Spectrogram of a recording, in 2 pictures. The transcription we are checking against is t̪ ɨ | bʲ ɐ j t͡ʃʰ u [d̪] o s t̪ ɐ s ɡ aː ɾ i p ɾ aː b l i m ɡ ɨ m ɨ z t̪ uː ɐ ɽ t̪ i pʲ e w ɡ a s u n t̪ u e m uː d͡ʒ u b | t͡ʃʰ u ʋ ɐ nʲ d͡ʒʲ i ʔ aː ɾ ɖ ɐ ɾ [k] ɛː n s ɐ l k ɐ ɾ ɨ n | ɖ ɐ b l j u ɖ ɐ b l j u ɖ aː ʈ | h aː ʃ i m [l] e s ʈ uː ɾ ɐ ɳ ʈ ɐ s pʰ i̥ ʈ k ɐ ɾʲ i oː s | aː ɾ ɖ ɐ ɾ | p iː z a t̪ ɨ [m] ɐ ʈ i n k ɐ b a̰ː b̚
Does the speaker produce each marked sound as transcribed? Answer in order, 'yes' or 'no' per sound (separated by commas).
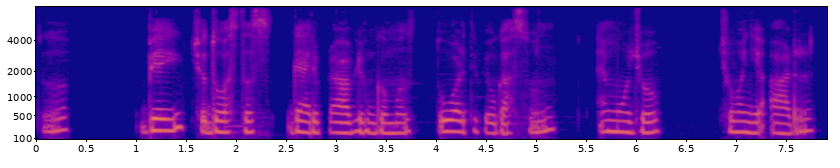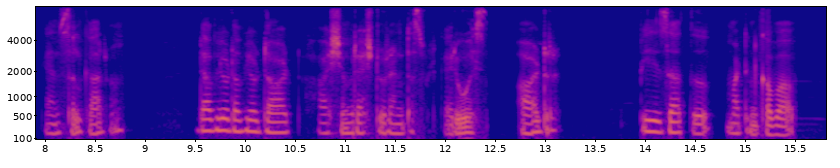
yes, yes, no, yes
